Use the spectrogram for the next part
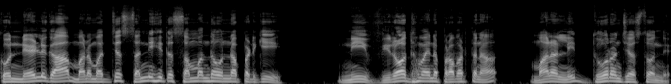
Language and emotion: Telugu, angry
